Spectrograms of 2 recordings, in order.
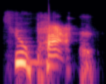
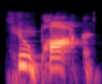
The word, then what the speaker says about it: Tupac: and even till now, they would pronounce Tupac as Tupac, okay? But if you're like, really hood or Afrocentric or want to be very correct in how to pronounce it, it's Tupac.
